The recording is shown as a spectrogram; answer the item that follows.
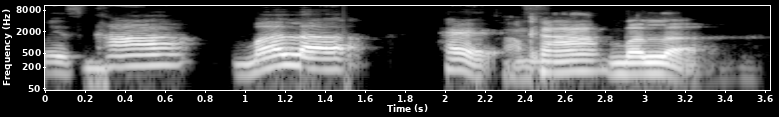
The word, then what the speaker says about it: Kamala: Like Kamala, like a comma and Mala. You know, right. That's a good, but that's a good way of Kamala.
